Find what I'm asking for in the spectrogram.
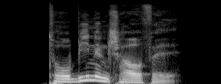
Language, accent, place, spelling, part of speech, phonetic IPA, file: German, Germany, Berlin, Turbinenschaufel, noun, [tʊʁˈbiːnənˌʃaʊ̯fl̩], De-Turbinenschaufel.ogg
- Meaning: turbine blade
